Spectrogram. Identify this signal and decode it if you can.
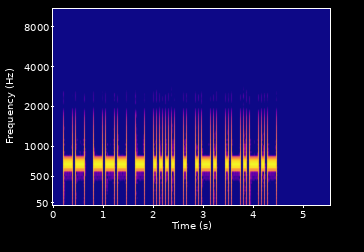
Morse code, heard as a keyed tone, about 20 wpm, 700 Hz. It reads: MOTHER.
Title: Sentences from Top 400 Words 20wpm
